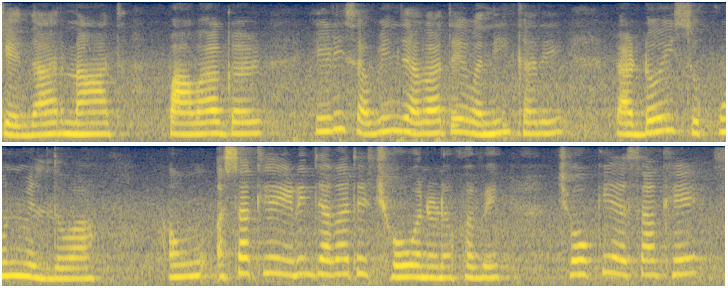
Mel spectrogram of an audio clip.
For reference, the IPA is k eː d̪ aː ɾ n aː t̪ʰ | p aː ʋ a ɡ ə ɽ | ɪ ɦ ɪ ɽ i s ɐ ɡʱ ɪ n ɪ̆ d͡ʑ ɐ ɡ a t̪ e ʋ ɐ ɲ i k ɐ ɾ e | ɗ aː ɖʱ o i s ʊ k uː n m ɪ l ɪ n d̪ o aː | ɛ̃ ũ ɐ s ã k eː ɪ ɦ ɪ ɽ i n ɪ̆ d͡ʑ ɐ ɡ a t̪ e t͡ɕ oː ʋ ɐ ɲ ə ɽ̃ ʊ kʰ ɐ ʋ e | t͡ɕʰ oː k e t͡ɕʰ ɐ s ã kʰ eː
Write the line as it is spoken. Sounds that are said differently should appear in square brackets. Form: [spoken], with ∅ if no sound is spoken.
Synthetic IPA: k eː d̪ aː ɾ n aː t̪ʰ | p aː ʋ a ɡ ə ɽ | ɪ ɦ ɪ ɽ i s ɐ [bʱ] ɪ n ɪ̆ d͡ʑ ɐ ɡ a t̪ e ʋ ɐ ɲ i k ɐ ɾ e | ɗ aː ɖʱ o i s ʊ k uː n m ɪ l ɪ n d̪ o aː | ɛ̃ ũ ɐ s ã [kʰ] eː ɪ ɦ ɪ ɽ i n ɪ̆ d͡ʑ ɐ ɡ a t̪ e [t͡ɕʰ] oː ʋ ɐ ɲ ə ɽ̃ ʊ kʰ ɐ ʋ e | t͡ɕʰ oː k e [∅] ɐ s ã kʰ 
